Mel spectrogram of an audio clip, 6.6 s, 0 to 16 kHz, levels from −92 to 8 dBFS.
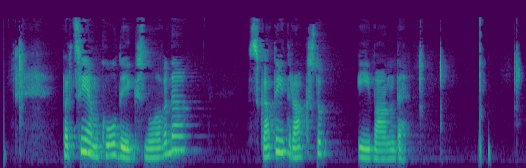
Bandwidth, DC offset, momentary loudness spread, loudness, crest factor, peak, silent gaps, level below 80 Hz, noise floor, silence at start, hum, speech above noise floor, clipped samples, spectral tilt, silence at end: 11.5 kHz; under 0.1%; 16 LU; -23 LUFS; 20 dB; -4 dBFS; none; -72 dBFS; -75 dBFS; 0.2 s; none; 53 dB; under 0.1%; -3.5 dB/octave; 0.1 s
